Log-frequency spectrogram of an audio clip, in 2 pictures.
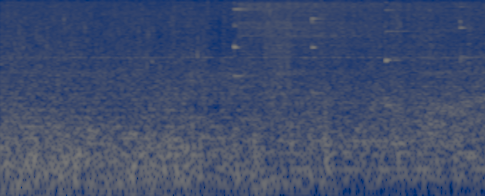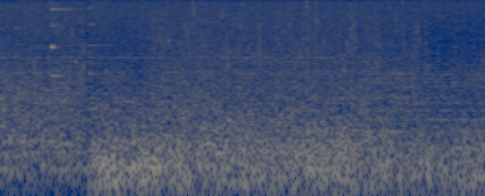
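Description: Footsteps clank on a metal grate.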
